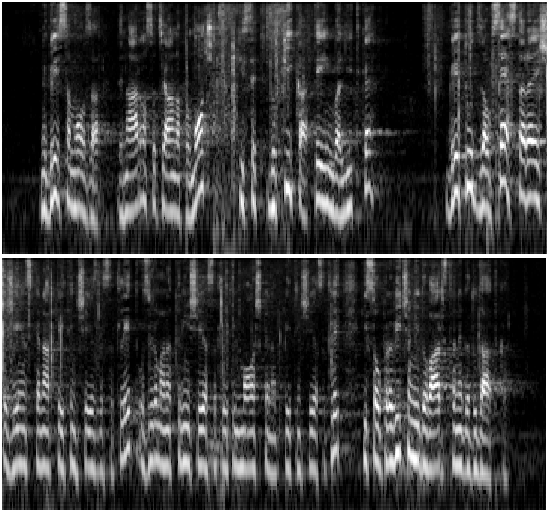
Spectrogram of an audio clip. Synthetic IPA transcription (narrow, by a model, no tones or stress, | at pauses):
nɛɡɾeːsamozad̪ɛnaɾnɔsɔsjalnɔpɔmot͡ʃkisɛd̪ɔfikat̪eːinʋalit̪kɛ | ɡɾeːt̪ud̪zawsɛst̪aɾɛjʃɛʒenskɛnat̪̚peːt̪inʃezd̪ɛsət̪leːt̪ɔziːɾɔmanat̪ːɾiːnʃeːzd̪ɛsət̪leːt̪inmɔʃkɛnat̪̚peːt̪inʃeːzd̪ɛsət̪leːt̪kisɔupɾaʋit͡ʃɛnid̪ɔʋaɾst̪ʋɛnɛɡad̪ɔd̪aːt̪ka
